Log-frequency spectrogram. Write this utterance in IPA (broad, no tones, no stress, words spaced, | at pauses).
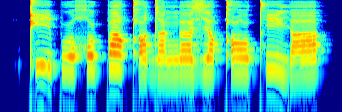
kʼipuχu paqʼɐda ŋɐzʲa qʼɔ t̪ʰija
